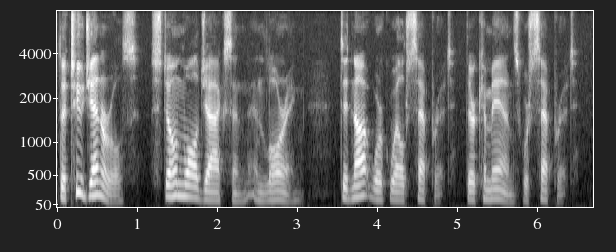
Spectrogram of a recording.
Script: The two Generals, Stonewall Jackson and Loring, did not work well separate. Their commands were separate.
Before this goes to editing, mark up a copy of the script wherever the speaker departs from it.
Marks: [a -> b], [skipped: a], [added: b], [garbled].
The two Generals, Stonewall Jackson and Loring, did not work well separate. Their commands were separate.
